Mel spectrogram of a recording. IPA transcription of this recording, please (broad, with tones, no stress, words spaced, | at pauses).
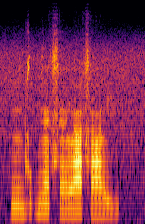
ĩ˧du˦ ɡɛ̃˦˨sɛ̃˨˦lã˦˨ sã˧li˨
